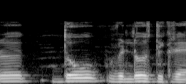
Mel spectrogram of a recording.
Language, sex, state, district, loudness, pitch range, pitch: Hindi, male, Uttar Pradesh, Lucknow, -15 LUFS, 125-145 Hz, 140 Hz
